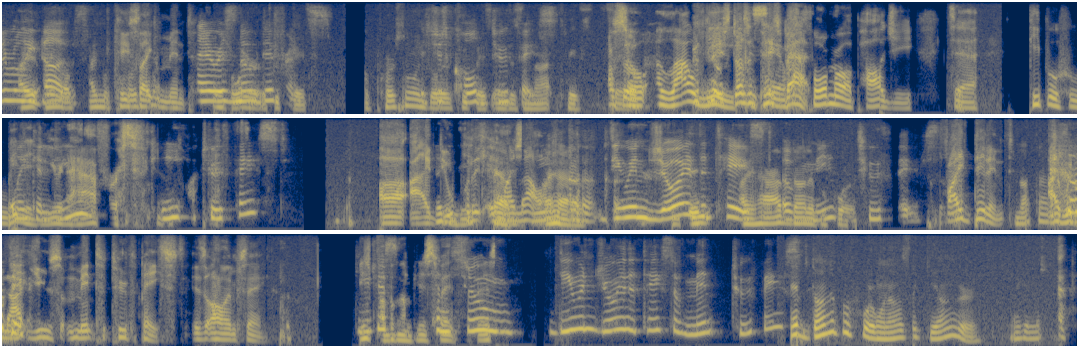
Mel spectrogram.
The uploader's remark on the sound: Our audio may be choppy.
